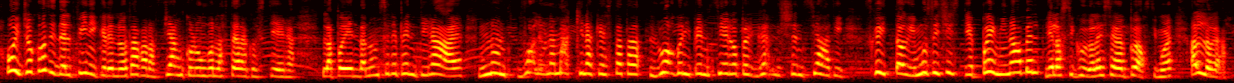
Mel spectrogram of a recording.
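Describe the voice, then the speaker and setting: Woman as a loud pushy car saleslady, talks super fast, high voice. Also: soft background music, natural voice. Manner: pushy, theatrical sales patter with constant tag questions. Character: pushy fast-talking female car dealer. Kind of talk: comic audio sketch.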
